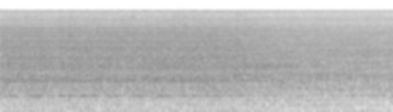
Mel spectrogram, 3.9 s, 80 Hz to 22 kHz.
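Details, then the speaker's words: Two Gainward GTX 580 Phantom 3GB cards in SLI, fans at 100%, top card 84°C, 32°C room; steady airy rush with even high whine held constant, fans running flat out and healthy. "but here we go fan speed at 100% just give it a minute to spin"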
